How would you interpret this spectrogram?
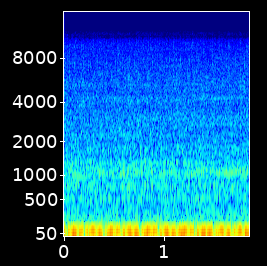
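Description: A low, lumpy idle with uneven dips in the beat points to a steady misfire; worn piston rings are the cause here.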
